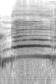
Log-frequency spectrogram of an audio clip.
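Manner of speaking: high loud no; alarmed cry. A narrator's reading. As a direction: gasp out in alarm. Big Bark falling.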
